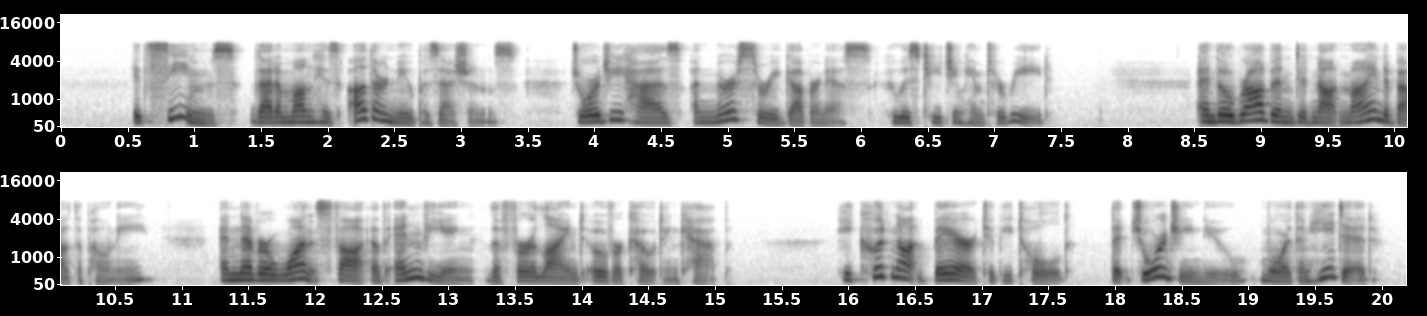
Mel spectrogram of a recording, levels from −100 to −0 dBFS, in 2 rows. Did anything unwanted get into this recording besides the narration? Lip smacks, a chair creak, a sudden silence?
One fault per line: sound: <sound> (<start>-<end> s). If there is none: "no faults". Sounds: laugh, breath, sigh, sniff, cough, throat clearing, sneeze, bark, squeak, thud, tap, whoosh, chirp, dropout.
no faults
